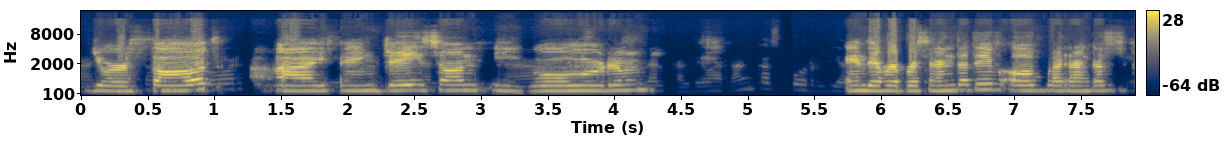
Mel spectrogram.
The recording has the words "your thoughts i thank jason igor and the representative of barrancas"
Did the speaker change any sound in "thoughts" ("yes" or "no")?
yes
